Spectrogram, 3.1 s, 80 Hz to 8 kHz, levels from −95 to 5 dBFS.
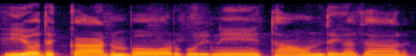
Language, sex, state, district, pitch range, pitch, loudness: Chakma, female, Tripura, Unakoti, 190-205 Hz, 195 Hz, -16 LUFS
